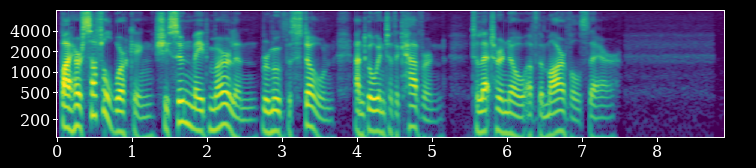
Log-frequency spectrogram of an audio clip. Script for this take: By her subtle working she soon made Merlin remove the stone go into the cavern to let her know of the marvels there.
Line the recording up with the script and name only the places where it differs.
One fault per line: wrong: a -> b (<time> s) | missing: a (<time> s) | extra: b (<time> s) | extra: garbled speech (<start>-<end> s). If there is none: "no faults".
extra: and (4.0 s)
